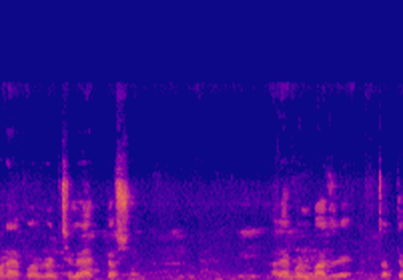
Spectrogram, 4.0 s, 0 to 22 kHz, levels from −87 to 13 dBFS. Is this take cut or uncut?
uncut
